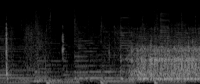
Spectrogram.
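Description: Background music, then a food processor's motor starts a little past halfway and runs steadily, pureeing a thick mixture of ground pumpkin seeds and grilled vegetables.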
